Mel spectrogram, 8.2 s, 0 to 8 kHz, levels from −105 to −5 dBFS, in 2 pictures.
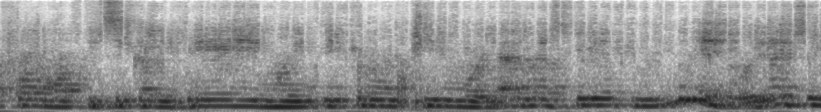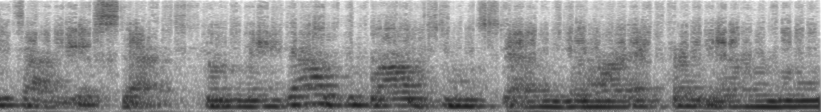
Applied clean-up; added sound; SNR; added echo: neural separator model SepFormer DNS4.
